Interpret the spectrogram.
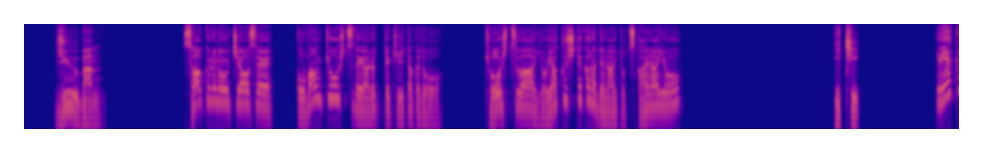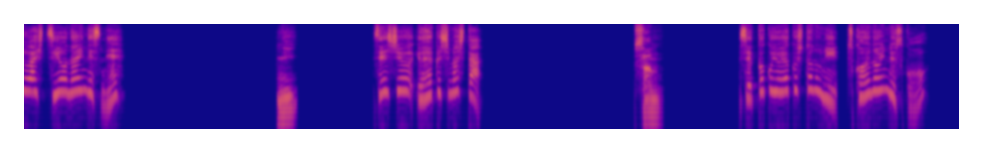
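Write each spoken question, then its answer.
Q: サークルの打ち合わせ5番教室でやるって聞いたけど教室は予約してからでないと使えないよ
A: 2: 先週予約しました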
